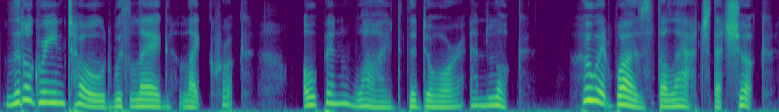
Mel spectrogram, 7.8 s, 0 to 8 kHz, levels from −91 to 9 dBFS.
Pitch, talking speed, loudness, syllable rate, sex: 190 Hz, 155 wpm, -19 LUFS, 3.4 syllables/s, female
